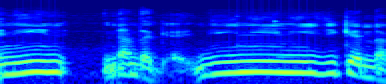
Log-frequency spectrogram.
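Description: A woman speaks at a fairly high pitch with a dark, mellow tone. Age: old. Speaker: livestreamer's mother. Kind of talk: casual livestream chat with viewers. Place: home room. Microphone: webcam.

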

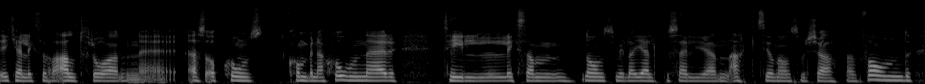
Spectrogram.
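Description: In a plain, everyday voice, a woman with a fairly low pitch speaks at a moderate pace with fairly even intonation, the sound dry with no echo and the background quiet. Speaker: stockbroker. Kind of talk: casual podcast chat. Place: studio.

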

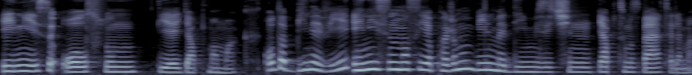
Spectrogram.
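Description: With a normal speaking voice, a woman talks at a moderate pace in a fairly high pitch, using lively intonation and hardly any pauses. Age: 20s. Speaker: self-improvement youtuber and social media coach. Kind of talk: motivational talk to camera.

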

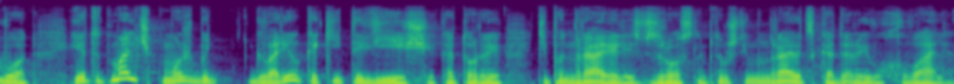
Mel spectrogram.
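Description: Against a quiet background, a man talks at a very fast pace in a medium pitch, his tone dark and mellow, his intonation lively, and his voice somewhat breathy. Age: 30s. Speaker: podcast host, former news journalist. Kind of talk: casual chat. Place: studio. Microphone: studio mic.

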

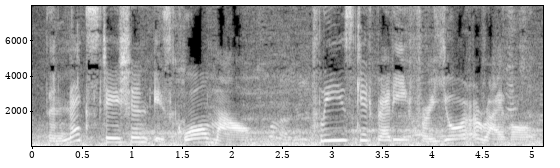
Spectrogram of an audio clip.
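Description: Loud background noise accompanies speech at a very slow pace. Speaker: subway announcer. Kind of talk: subway announcement. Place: train.

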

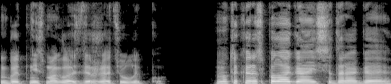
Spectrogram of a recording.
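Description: A man speaks with very wide swings in pitch, recorded dry and close with no echo. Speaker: audiobook narrator. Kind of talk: horror story audiobook reading.

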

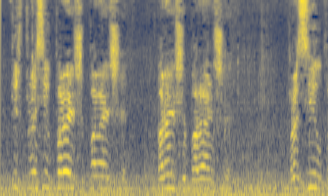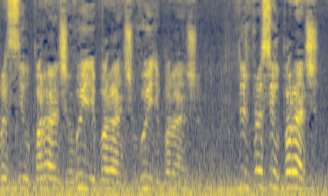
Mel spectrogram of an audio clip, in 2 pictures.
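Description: A man at a moderate pace with ordinary pitch variation and long, frequent pauses, over loud background noise. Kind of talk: comic rant to passenger. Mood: exasperated comic complaint. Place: car.

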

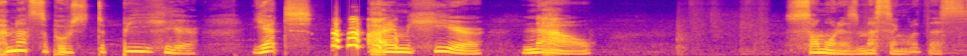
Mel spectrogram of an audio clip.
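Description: A man puts on a character voice at a fairly high pitch, with very wide pitch swings. He goes at a very slow pace with long, frequent pauses. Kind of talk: game master voicing villain. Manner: menacing, eager for battle.

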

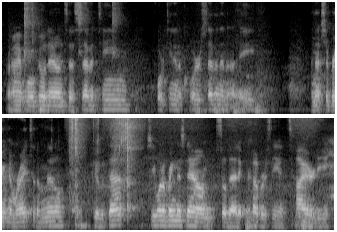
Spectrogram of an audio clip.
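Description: Noticeable background noise sits behind a man speaking at a moderate pace. His loudness swings widely. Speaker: trade school instructor. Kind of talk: tutorial. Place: empty room. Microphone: phone near.

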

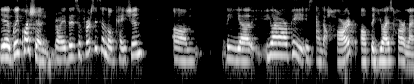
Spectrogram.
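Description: Over a quiet background, a woman with a Chinese accent talks very slowly in a fairly high pitch with very wide pitch swings. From China. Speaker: company executive. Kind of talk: panel presentation. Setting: video call. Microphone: video call.

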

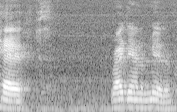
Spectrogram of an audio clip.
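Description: In a room with audible echo, a woman speaks very slowly in a dark, mellow tone. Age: 30s. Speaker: family vlogger. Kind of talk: cooking vlog. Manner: casual, animated.

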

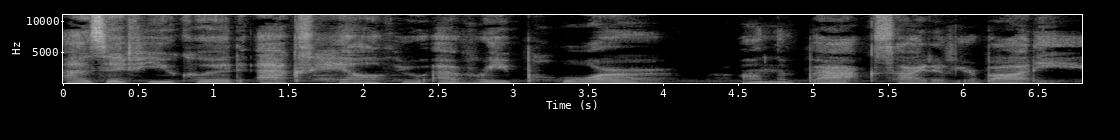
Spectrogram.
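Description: This woman speaks very slowly in a very deep, low pitch, with vocal fry and a calm, soothing tone. Her intonation stays monotone and flat. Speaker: yoga nidra guide. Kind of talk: guided yoga nidra meditation. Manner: slow, calm, soothing.

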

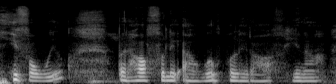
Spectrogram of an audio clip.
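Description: With light background noise behind her, a woman speaks at a moderate pace in a fairly low pitch. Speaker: vlogger. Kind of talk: casual vlog chat. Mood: cheerful, excited. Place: bathroom. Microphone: phone near.

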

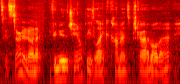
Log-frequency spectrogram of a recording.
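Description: Clear music plays in the background as a man with a fairly low pitch talks at a very fast pace. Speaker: reaction channel host. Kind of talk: casual vlog chat. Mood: upbeat, friendly. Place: home room.

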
